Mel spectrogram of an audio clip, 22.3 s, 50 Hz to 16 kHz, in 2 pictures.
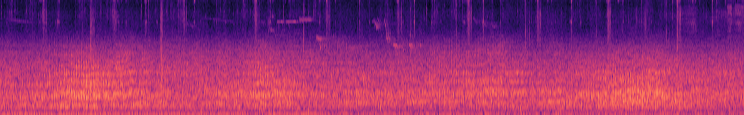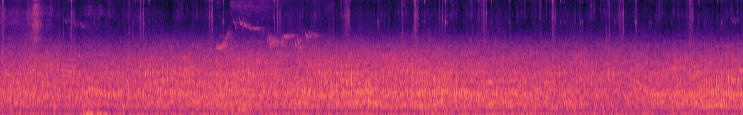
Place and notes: Bute Park, Cardiff - Walking Through Bute Park, Cardiff
Walking through Bute Park, Cardiff, 4.45pm, Saturday 26th March 2011. On my way back to the hotel I was staying at from RWCMD.
The Police helicopter is patrolling the area as the Wales versus England football European Championship qualifying match draws to a close at the nearby Millennium Stadium. (England won 2-0)...I have a squeaky bag over my shoulder!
